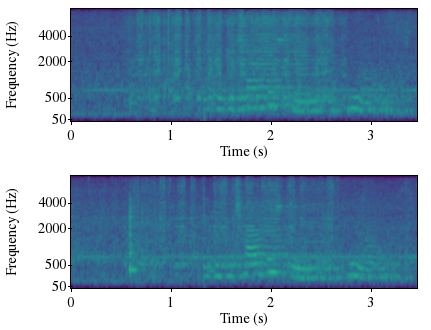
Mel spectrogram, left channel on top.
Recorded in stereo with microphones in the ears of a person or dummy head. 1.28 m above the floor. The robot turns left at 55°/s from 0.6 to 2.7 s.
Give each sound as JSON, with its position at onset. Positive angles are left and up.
{"t": 1.3, "sound": "a woman speaking", "azimuth_deg": -95, "distance_m": 4.0}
